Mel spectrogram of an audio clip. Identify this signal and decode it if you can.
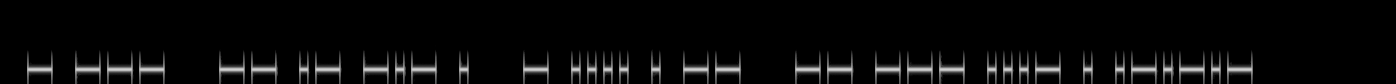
Morse code, heard as a keyed tone, about 15 wpm, 700 Hz. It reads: TO MAKE THEM MOVE.
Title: A Sound Of Thunder 15wpm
